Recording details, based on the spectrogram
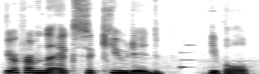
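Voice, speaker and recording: A woman's voice: mid-range voice, unhurried, warm tone. A woman streamer giving live gameplay commentary, playful and irreverent, blurting out her reactions. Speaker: VTuber game streamer. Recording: faint noise in livestream audio.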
